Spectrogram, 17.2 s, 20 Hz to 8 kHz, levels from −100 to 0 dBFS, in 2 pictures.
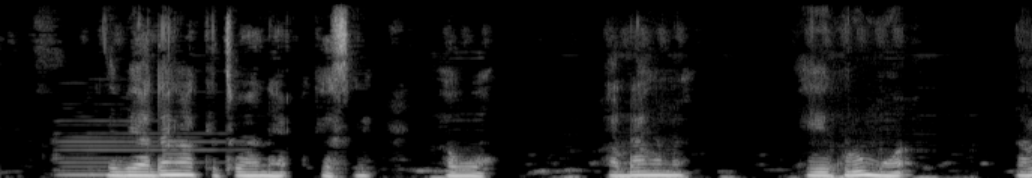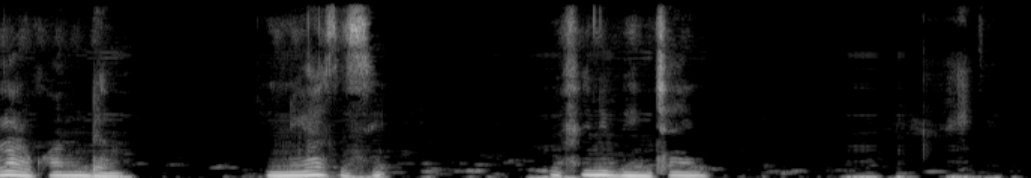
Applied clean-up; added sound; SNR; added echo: classical method Wiener filter.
